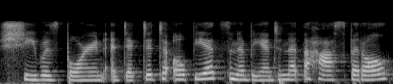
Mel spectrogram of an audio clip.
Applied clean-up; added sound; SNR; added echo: none; none; none; none.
